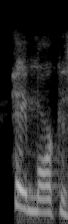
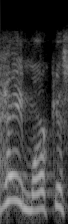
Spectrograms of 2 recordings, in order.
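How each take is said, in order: First: The greeting is said in a low, downbeat way. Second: The greeting is said in a bright, upbeat way. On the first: The caller sounds like someone already known. The speaker calls it right. "I prefer a downbeat" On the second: The caller sounds like a typical salesperson. The speaker calls it wrong. "salespeople use words like hey and they're upbeat"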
